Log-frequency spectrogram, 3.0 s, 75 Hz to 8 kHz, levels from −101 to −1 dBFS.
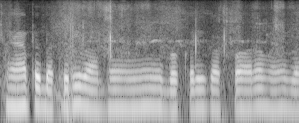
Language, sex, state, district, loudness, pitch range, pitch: Hindi, male, Maharashtra, Washim, -19 LUFS, 130-140 Hz, 135 Hz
